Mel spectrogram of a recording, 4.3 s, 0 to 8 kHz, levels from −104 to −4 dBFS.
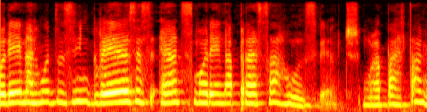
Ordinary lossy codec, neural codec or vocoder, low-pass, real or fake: none; codec, 16 kHz, 2 kbps, FreqCodec, larger model; 7.2 kHz; fake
